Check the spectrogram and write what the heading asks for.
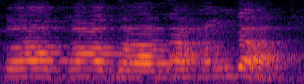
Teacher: गले से आवाज आई, इसलिए इन ध्वनियों को हम कंठ कहते हैं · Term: कंठ ध्वनियां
